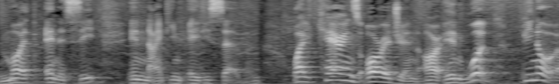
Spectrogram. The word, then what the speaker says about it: Kering: It is pronounced the same as Kering, but also plays with the origin of the business in Brittany, the northern region of France.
